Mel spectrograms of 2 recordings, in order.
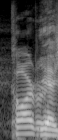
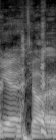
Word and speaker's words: Qatar: Some people say, Qatar and like it's Carter sauce. You hear guitar.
